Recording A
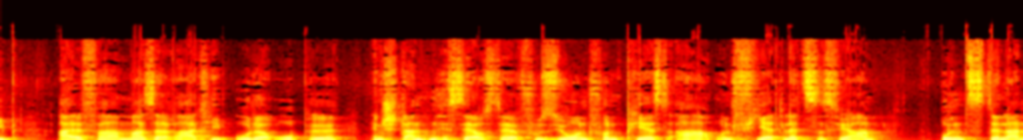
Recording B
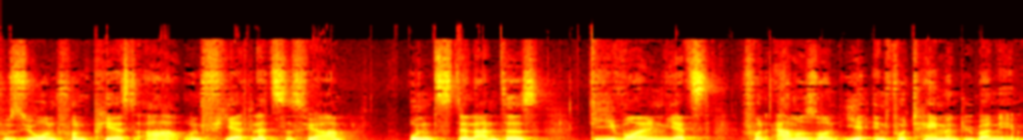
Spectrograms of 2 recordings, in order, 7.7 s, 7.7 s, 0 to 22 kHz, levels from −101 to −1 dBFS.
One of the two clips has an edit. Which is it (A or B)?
A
